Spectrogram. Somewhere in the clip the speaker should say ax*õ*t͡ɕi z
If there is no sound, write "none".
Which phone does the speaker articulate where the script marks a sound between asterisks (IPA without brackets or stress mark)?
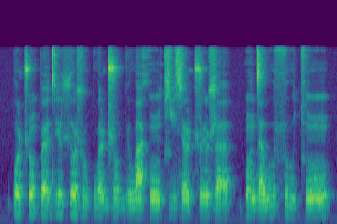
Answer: ũ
